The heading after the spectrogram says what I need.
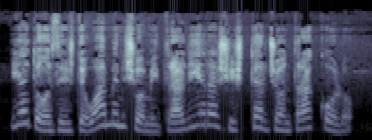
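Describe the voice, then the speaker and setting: A woman's voice: on the high side, expressive, pushed and bright, husky, exaggerated voice. Woman reading as a harsh, tired army captain. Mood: commanding. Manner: curt orders. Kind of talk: audiobook character reading.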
